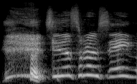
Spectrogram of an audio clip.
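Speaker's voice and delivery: high-pitched, laughing agreement; real laugh lifting the voice. Real, not acted. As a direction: say it loudly through laughter.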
